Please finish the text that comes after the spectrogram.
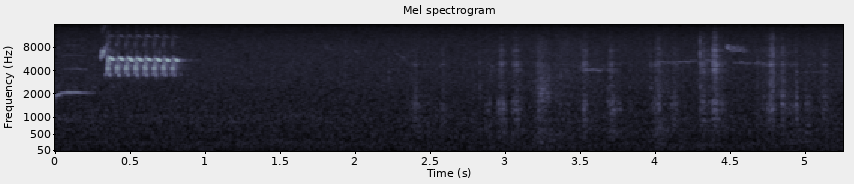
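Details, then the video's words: A male Eastern towhee that has lingered in a backyard since April 22 sings his mating song, said to sound like "drink-your-TEA": a short clear note, then a brief rapid high buzzy trill of about half a second, followed by faint scattered ticks. "Eastern Towhee: Drink your tea!"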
